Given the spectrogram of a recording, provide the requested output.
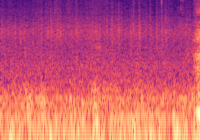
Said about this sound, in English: I think you guys can hear the pitter-patter of the rain. How Seattle? Isn't that fun? Isn't that just cool?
